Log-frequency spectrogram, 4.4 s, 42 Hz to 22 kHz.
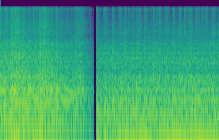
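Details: Yamaha TZR 250 3XV two-stroke twin during carb balancing, after warm-up: crisp, even burble with both cylinders pulling evenly at steady idle after a brief drop; exhaust pipes near 70 and 63 degrees, healthy idle.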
